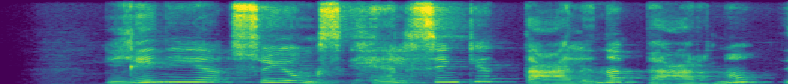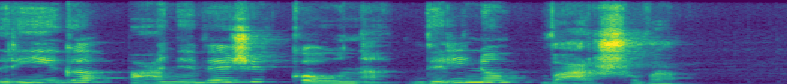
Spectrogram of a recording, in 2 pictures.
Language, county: Lithuanian, Šiauliai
